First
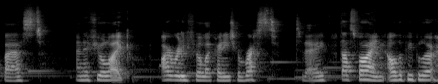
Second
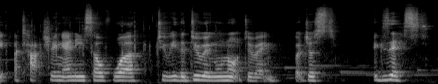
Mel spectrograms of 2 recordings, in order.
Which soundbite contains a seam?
first; 1 cut; at 3.3 s

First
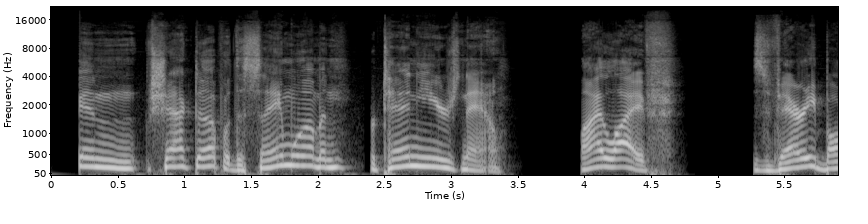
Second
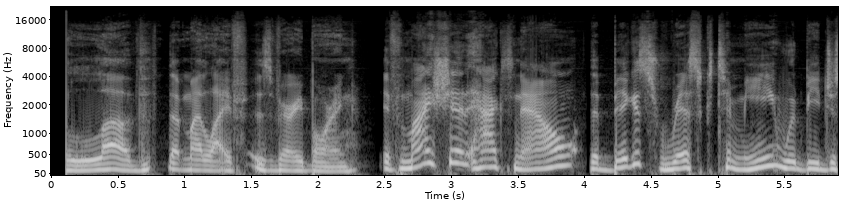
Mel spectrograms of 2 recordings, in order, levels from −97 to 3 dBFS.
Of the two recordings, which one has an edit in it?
second; 2 cuts; at 2.3 s, 4.0 s

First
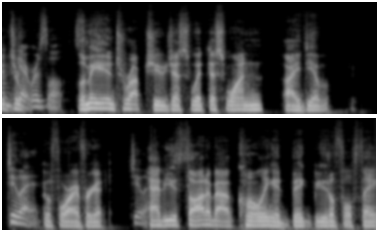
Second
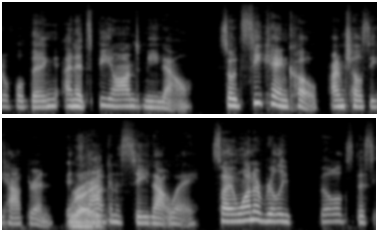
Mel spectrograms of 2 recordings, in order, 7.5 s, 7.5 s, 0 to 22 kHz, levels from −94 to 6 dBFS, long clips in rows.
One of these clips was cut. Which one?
second; 1 cut; at 5.7 s

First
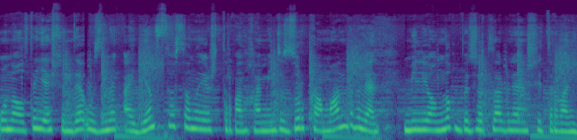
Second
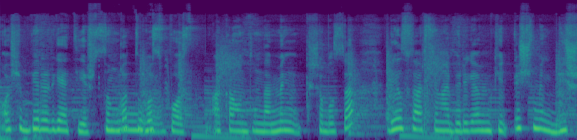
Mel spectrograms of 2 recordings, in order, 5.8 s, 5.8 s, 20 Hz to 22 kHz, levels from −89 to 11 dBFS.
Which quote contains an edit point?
second; 1 cut; at 2.1 s

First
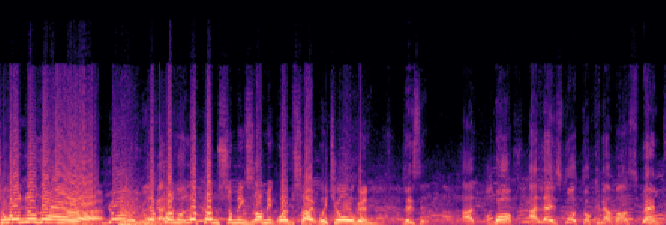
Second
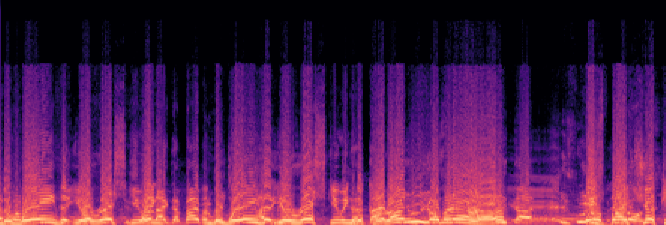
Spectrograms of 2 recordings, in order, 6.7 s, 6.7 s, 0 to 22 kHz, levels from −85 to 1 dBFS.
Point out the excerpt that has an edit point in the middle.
first; 1 cut; at 1.3 s

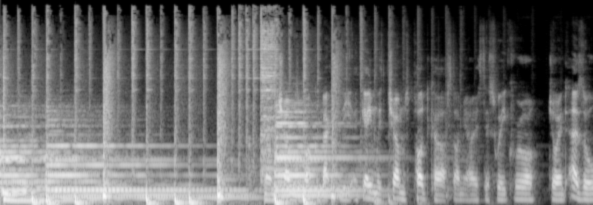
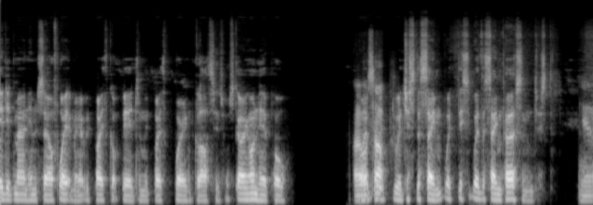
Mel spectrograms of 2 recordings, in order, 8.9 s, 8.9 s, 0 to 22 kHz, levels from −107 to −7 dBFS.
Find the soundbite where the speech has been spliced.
first; 1 cut; at 1.3 s

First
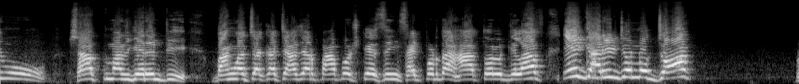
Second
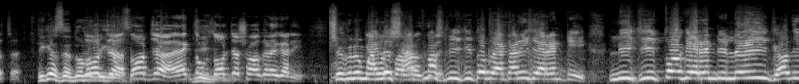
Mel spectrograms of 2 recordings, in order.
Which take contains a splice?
second; 1 cut; at 3.3 s

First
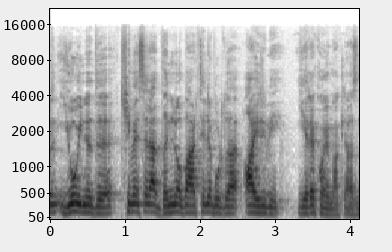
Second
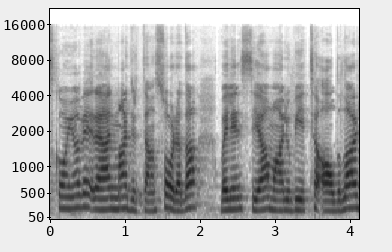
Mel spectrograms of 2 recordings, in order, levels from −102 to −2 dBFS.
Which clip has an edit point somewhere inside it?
first; 1 cut; at 2.5 s

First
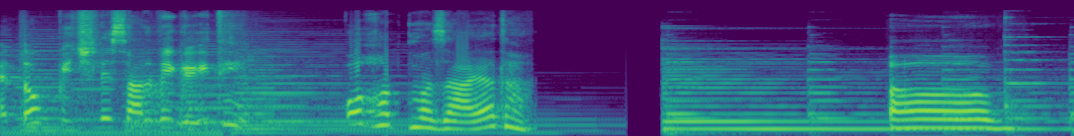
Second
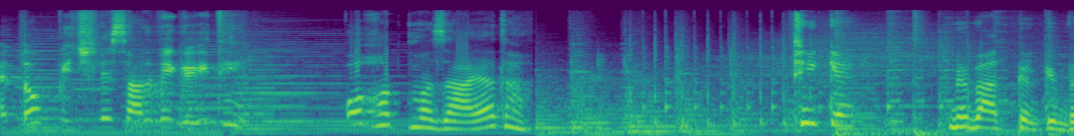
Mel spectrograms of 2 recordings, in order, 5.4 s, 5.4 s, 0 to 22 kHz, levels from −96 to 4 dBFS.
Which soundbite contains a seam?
second; 1 cut; at 2.8 s

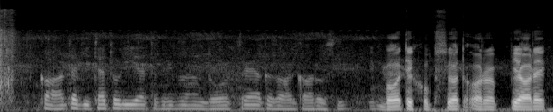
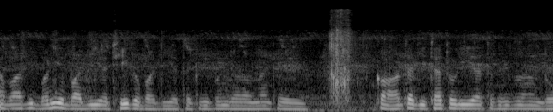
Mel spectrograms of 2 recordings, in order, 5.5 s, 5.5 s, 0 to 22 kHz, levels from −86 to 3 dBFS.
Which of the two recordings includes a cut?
first; 1 cut; at 3.7 s

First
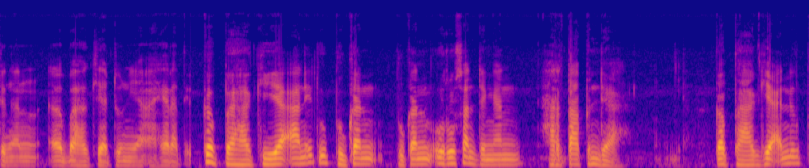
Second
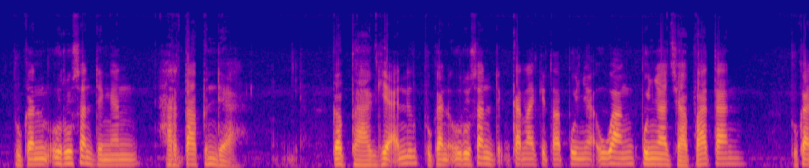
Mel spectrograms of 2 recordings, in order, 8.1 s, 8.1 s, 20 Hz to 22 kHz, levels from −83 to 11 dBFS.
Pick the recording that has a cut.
first; 1 cut; at 1.9 s

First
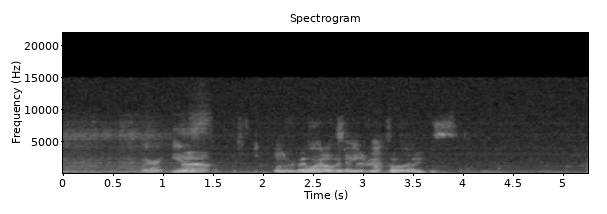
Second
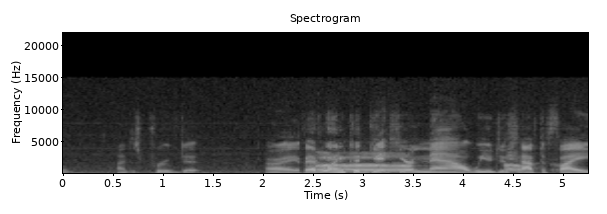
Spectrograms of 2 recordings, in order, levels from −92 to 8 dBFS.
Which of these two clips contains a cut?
second; 1 cut; at 4.1 s

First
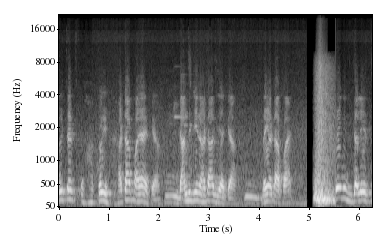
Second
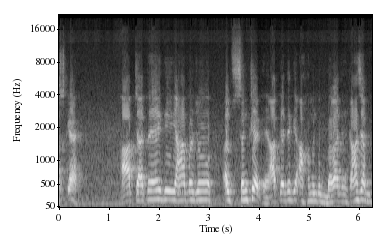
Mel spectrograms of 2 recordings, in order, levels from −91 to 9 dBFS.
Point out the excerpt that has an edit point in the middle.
first; 1 cut; at 5.0 s

